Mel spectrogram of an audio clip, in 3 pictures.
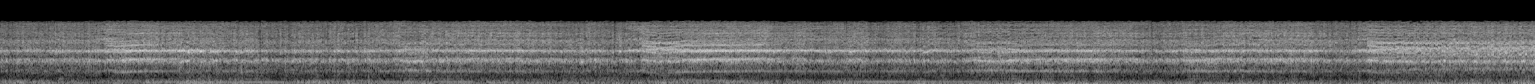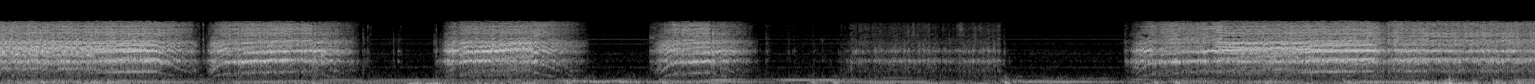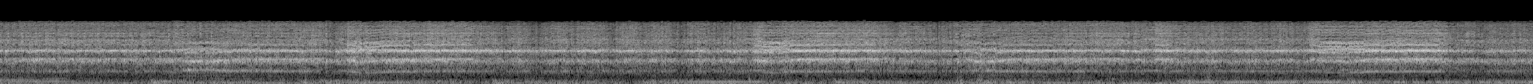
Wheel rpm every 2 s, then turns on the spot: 160, 160, 160, 160, 160, 160, 160, 160, 110, 60, 50, 30, 20, 70, 160, 160, 160, 160, 160, 160, 160, 160, 160.
24-26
